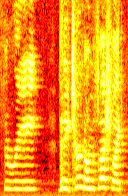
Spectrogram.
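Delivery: ordinary delivery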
